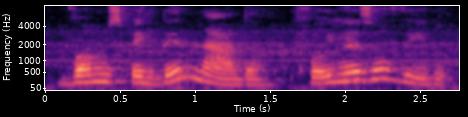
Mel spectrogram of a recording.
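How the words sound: There is a pause right after nada. Nothing will be lost and it was solved.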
